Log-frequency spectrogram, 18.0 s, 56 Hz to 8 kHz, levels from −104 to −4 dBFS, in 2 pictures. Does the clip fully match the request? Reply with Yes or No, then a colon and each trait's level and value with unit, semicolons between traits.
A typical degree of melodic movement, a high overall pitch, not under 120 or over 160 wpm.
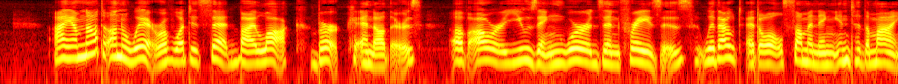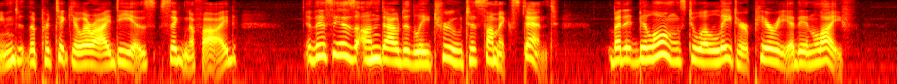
Yes: average, 3.7 semitones; high, 215 Hz; average, 155 wpm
